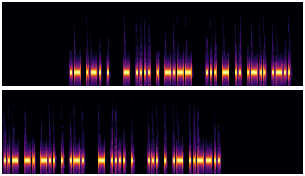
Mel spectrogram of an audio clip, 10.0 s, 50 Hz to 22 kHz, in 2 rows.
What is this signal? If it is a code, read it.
Morse code, heard as a keyed tone, about 36 wpm, 700 Hz. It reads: ARE THEY STILL UNDER THE SEA?
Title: Sentences from Top 1000 Words - Review Part 1 - 35wpm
